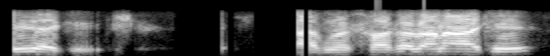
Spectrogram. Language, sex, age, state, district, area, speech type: Bengali, male, 45-60, West Bengal, Hooghly, rural, conversation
